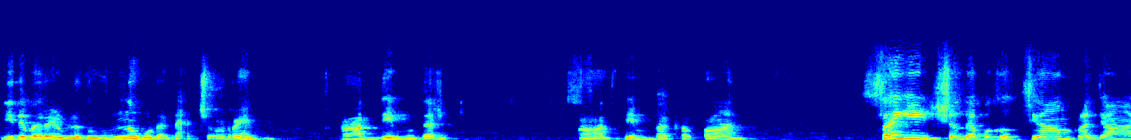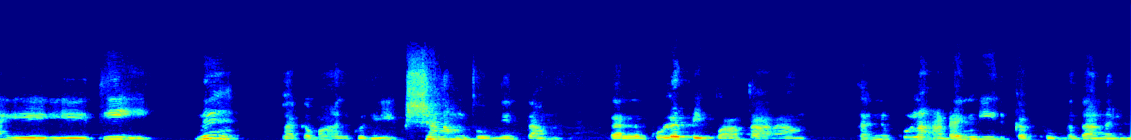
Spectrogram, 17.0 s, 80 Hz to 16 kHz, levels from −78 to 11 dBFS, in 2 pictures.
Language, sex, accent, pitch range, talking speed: Tamil, female, native, 200-300 Hz, 45 wpm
